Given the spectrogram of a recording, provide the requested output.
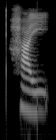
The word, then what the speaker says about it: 係: We pronounce as 係 If I say he is my brother.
